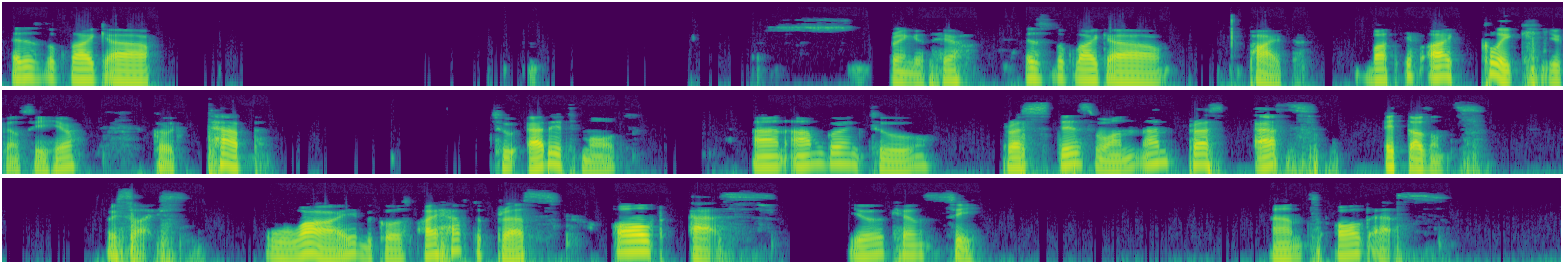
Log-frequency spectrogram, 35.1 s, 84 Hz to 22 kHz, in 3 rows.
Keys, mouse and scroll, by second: 0.9-1.4 scroll down 1, 1.4-4.1 middle drag, 4.1 click, 5.6 click, 7.4-10.4 middle drag, 10.4 click, 13.1 Tab, 14.2-17.3 middle drag, 18.6 click, 21.1 s, 25.5 ctrl+z, 28.5-30.6 alt+s, 31.0-31.6 scroll up 4, 31.6-33.4 middle drag, 33.4-35.1 alt+s.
